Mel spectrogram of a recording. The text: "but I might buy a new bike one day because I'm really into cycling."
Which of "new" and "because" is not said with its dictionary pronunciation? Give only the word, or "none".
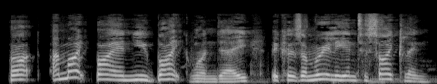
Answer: none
